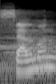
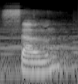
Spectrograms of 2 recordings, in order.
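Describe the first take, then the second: First: The L sound is pronounced in the word. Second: The L sound is left silent in the word. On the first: The speaker calls it wrong. "आप इसको क्या पढ़ेंगे" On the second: The speaker calls it right. "It's actually सैल्मन... एल यहाँ पे silent है"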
